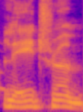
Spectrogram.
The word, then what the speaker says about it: Leitrim: Leitrim. Pronunciei Isso aí, certo.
